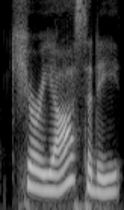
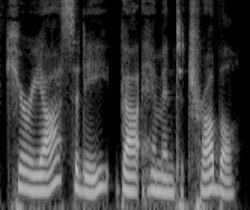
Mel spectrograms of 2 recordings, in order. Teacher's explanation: the first syllable is strong he was a curious boy and in the noun form curiosity the third syllable is strong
